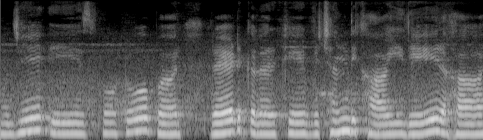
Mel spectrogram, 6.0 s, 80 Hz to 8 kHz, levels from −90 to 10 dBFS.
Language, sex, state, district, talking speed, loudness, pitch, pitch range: Hindi, female, Madhya Pradesh, Umaria, 110 wpm, -15 LUFS, 175 Hz, 170-195 Hz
